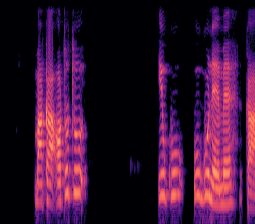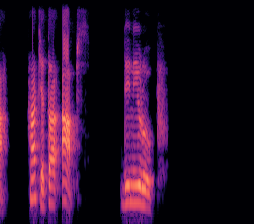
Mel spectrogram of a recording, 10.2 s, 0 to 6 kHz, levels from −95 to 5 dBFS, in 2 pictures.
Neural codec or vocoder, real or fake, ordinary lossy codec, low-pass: none; real; Opus, 64 kbps; 5.4 kHz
